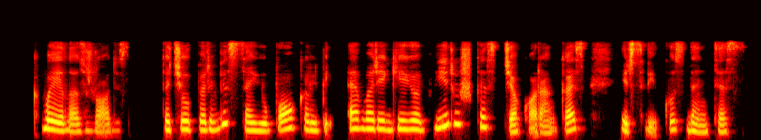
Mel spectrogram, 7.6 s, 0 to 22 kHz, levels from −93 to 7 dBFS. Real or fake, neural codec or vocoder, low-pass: real; none; 7.2 kHz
